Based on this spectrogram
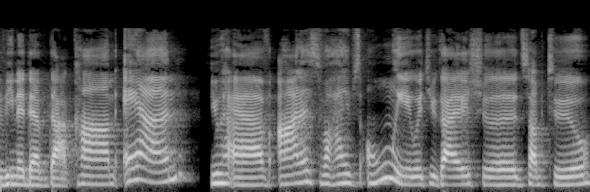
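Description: A woman's plain, everyday voice, fairly low in pitch, with ordinary pitch variation and a fairly slow pace. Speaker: podcast host. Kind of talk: casual interview chat.

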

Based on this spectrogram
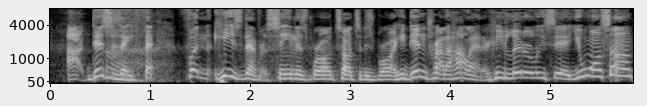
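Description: Over noticeable background noise, a man speaks very fast in a high voice. His pitch swings very widely. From US South, Birmingham, Alabama. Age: 30s. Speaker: podcast guest. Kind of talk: casual chat.

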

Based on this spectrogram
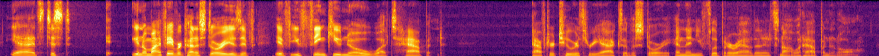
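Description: A man with a normal speaking voice, fairly low in pitch, with ordinary pitch variation and a fairly quick pace, in a dry, close sound with no echo on a very clean recording with a silent background. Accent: American. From Montana, rural. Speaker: TV news producer. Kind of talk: casual interview chat.

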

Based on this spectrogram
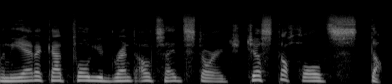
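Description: A man with an American accent and a plain, everyday voice, fairly high in pitch and fairly even in intonation, on a very clean recording with a silent background and a dry, close sound with no echo. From Wisconsin. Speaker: podcast host. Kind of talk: interview, scripted intro.

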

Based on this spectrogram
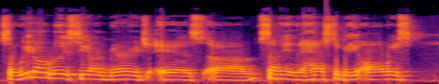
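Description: In an American accent, a man with a fairly high pitch speaks at a moderate pace with ordinary pitch variation, amid noticeable background noise and audible room echo. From US South. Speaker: missionary leader. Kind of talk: interview.

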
